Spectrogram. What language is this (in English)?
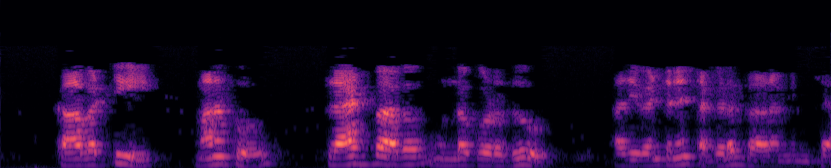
Telugu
